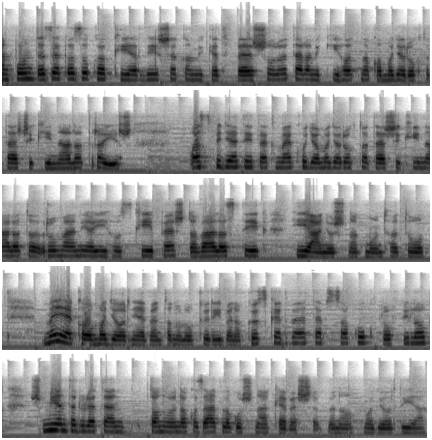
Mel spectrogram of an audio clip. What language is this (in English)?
Hungarian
